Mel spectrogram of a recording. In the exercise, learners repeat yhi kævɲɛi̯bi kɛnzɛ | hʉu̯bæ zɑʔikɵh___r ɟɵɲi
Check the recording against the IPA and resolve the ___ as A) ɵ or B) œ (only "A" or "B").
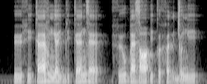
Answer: B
